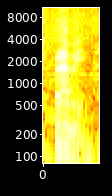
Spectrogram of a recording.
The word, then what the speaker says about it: Brave: Brave. Así se escribe, Brave.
